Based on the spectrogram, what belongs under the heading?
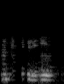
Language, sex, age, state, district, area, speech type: Tamil, female, 18-30, Tamil Nadu, Thoothukudi, rural, conversation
